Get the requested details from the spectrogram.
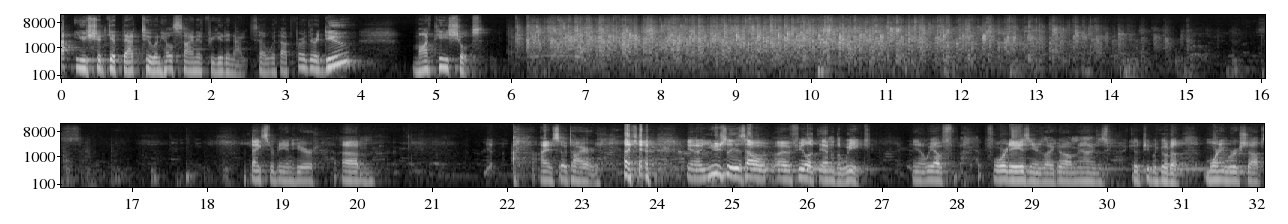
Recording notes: Santa Barbara Writers Conferece opening night keynote talk on June 18th 2023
